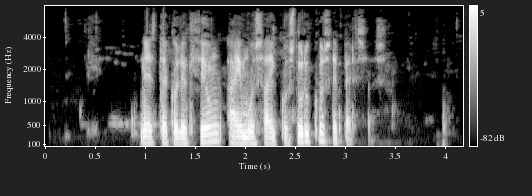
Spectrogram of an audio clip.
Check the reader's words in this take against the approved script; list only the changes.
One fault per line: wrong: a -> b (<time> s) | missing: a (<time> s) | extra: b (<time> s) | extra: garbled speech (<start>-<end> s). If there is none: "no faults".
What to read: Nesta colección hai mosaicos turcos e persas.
no faults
